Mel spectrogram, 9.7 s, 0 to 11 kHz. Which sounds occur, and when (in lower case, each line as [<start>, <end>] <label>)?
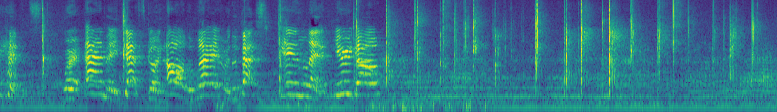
[0.00, 0.27] female singing
[0.00, 9.72] helicopter
[0.44, 0.58] clapping
[0.77, 3.14] female singing
[1.46, 1.61] clapping
[3.43, 3.54] clapping
[3.45, 4.74] female singing
[4.38, 4.52] clapping
[4.75, 4.84] clapping
[5.10, 5.24] clapping
[5.45, 9.72] clapping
